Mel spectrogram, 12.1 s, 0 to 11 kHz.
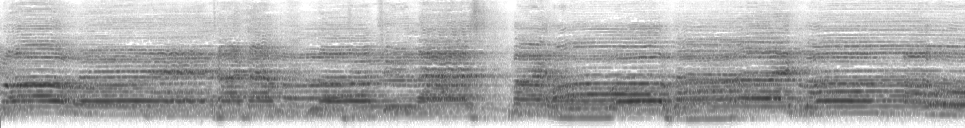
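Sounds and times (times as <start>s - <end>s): male quartet singing in harmony: 0.0s - 12.0s.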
